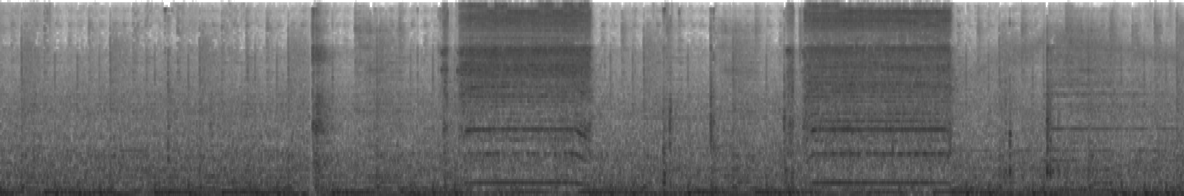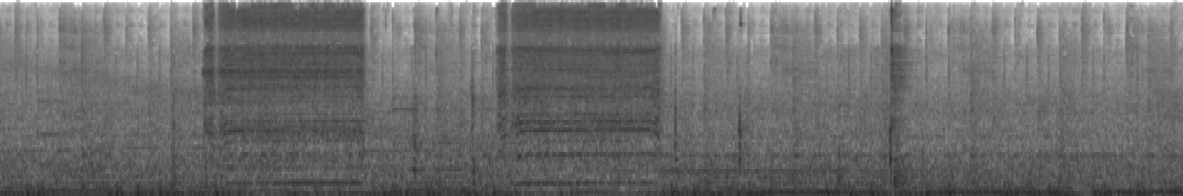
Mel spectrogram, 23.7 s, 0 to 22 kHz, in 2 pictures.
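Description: A drill removing fasteners during a cold air intake install on a 2014–2019 C7 Corvette, heard as loud repeated whirring bursts of a few seconds each, close up, with ratcheting between them.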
